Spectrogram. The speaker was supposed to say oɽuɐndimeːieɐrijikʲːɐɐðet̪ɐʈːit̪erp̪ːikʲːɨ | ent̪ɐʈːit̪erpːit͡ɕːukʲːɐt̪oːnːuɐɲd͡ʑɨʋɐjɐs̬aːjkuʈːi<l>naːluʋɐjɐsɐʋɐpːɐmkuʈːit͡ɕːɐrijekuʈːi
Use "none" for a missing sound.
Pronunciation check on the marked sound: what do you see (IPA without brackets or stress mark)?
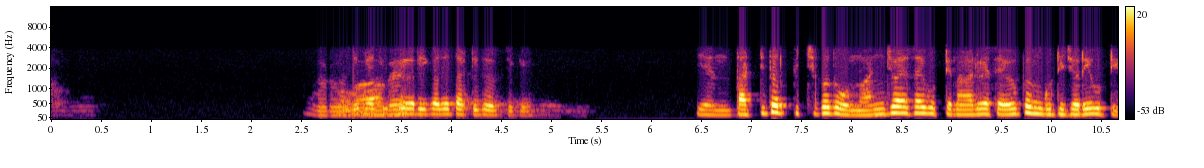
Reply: none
